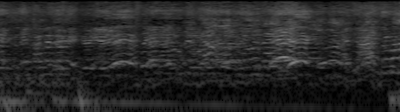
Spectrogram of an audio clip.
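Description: Several people talking and calling out at once: the overlapping chatter of a gathered crowd.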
